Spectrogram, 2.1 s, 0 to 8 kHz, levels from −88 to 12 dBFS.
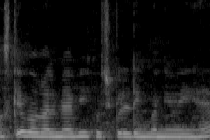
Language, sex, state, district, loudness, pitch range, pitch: Hindi, female, Chhattisgarh, Korba, -35 LUFS, 205-225 Hz, 220 Hz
